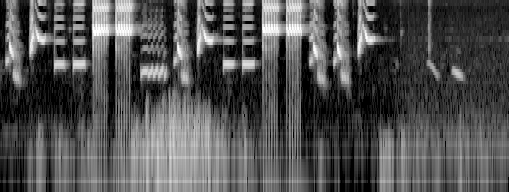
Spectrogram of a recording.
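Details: Asian pied starling singing, used as a lure to get caged birds singing morning and evening; harsh buzzy bursts mixed with whistles and slurred notes, a noisy low patch midway.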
